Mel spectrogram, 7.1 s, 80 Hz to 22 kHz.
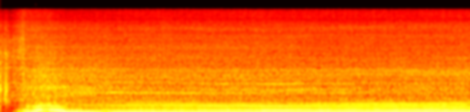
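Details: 2018 Jeep Wrangler JLU Rubicon, first start after a turbo kit install with new injectors, new fluids and an HP Tuners base tune: brief crank, then a steady, even idle with a smooth low drone and no knocks or misses. Normal idle.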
